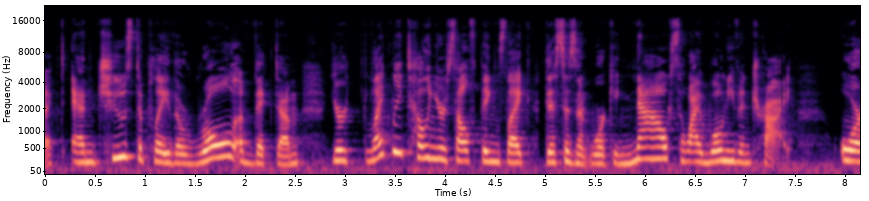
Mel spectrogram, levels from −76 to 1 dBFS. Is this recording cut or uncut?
cut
